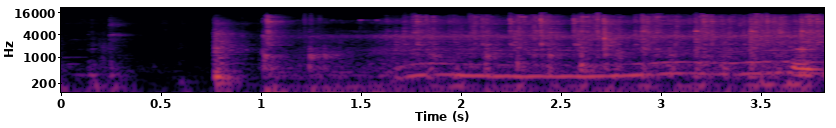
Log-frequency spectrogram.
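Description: A sewing machine stitches around the zipper box of a tote bag, running steadily and close up after a sharp start, with a continuous whirring hum for several seconds.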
